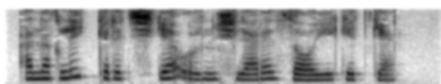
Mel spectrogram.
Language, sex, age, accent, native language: Uzbek, female, 18-24, Namangan, Uzbek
